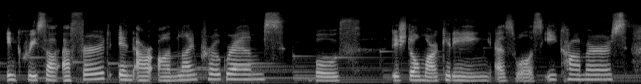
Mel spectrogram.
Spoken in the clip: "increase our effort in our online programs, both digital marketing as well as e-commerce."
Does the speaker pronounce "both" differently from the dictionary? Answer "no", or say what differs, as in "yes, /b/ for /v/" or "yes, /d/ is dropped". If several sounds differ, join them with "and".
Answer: no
